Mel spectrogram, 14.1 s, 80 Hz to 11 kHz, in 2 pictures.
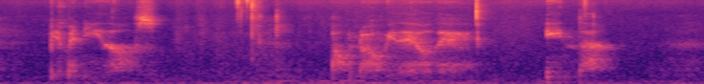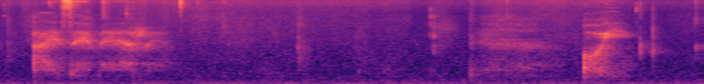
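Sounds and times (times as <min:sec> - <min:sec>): soft whispering: 0:00.0 - 0:09.7, 0:11.4 - 0:13.7
low hum: 0:00.0 - 0:14.0.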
